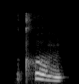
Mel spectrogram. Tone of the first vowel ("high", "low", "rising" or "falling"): falling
